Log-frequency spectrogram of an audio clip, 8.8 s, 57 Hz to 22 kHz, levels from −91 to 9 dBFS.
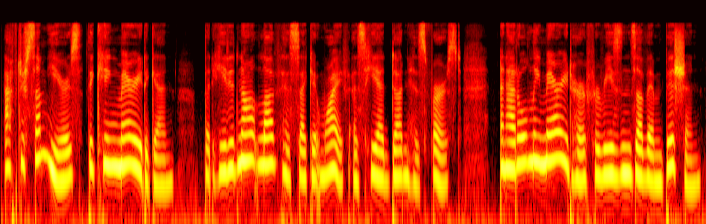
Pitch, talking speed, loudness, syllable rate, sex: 230 Hz, 205 wpm, -15 LUFS, 5.0 syllables/s, female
